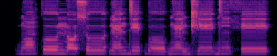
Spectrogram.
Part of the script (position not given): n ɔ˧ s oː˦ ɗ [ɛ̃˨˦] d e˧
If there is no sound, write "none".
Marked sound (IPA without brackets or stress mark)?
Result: ɛ̃˨˦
